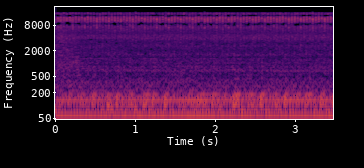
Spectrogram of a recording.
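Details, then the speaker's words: Mitsubishi Colt CZT Ralliart turbo petrol at steady, even low idle with a smooth purr, no knocks or rattles, with a custom Dynodaze manifold fitted; engine running healthy. "Oh, she's purring, so let's see what Jason's done."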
